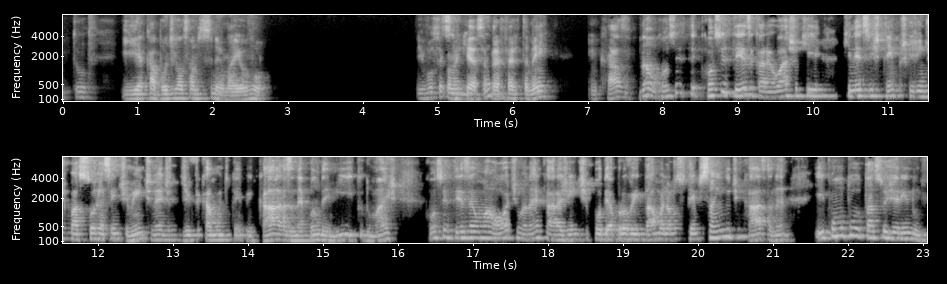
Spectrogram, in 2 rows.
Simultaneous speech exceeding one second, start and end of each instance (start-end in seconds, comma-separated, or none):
none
